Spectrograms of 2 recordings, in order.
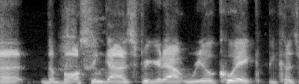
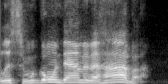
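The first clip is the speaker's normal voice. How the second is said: put-on Boston accent; 5 semitones higher, 6 dB louder than usual. Recalling phone company work, quoting the Boston guys, in a Boston accent. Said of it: "get to talking to those Boston guys. They'd be like".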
